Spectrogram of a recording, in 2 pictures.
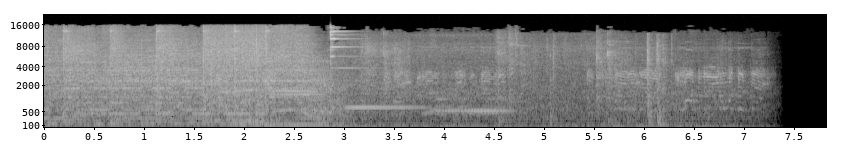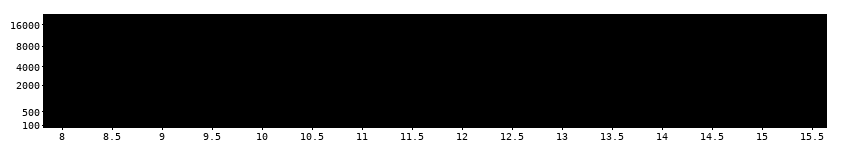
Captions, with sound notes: -[song ends] -[bell dings] [man over PA] Stand clear of the closing doors. I swear to God! I'm talking to you in the back.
